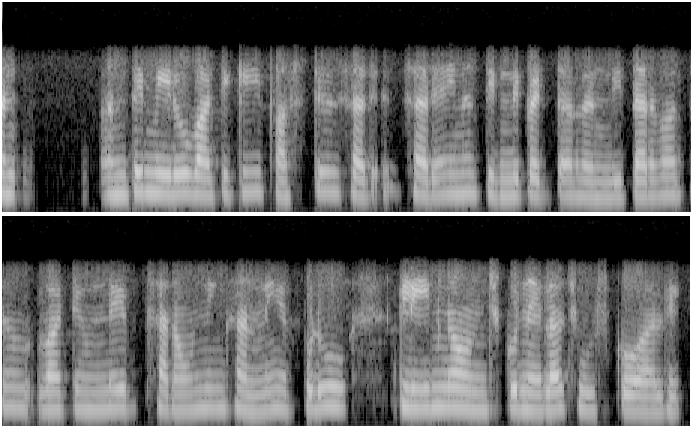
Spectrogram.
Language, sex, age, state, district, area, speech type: Telugu, female, 18-30, Telangana, Warangal, rural, conversation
